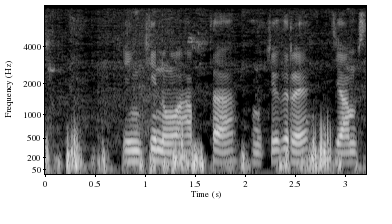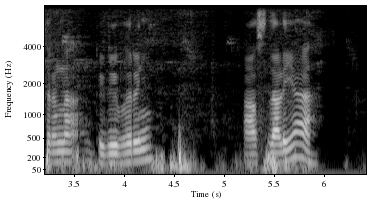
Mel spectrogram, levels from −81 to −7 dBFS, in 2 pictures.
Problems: background sounds at intervals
